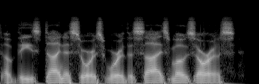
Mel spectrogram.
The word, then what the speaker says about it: Seismosaurus: these dinosaurs were the seismosaurus pronounced syz masoor us and supersaurus the seismos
